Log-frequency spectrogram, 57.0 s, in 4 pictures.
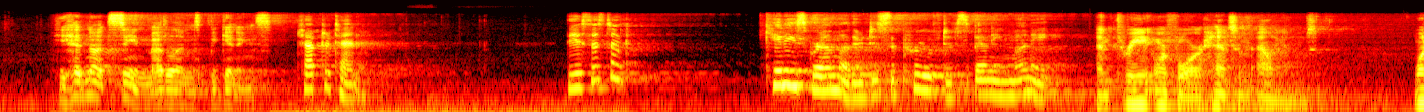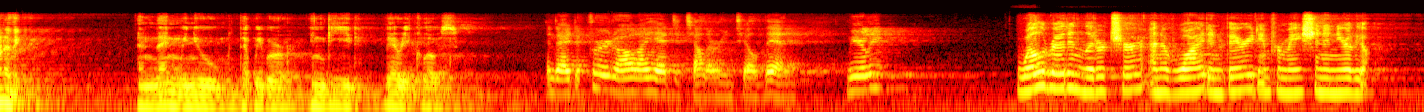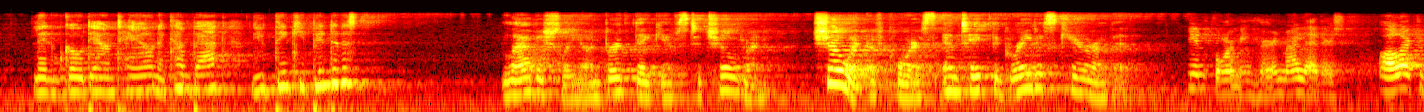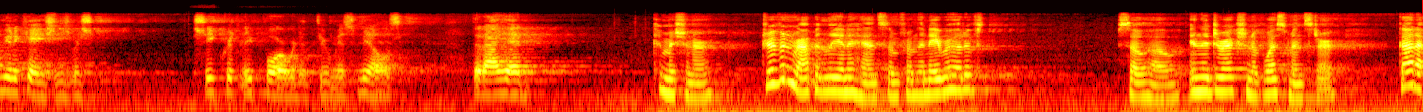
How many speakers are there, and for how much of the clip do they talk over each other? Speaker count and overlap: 8, no overlap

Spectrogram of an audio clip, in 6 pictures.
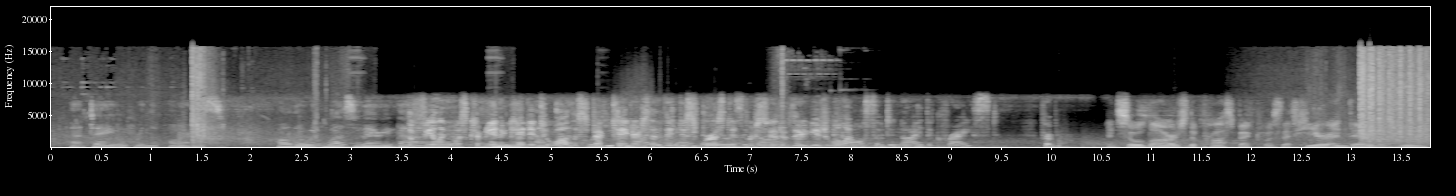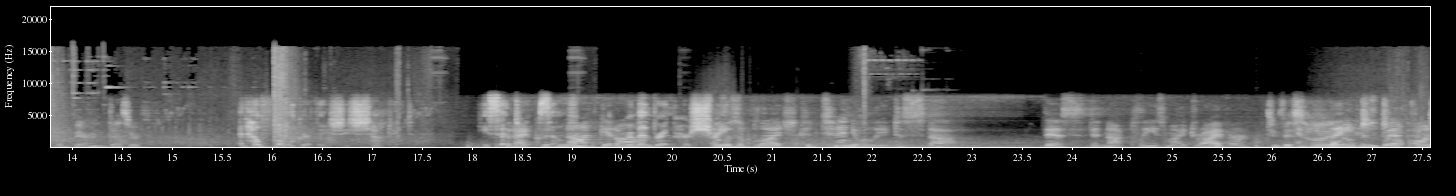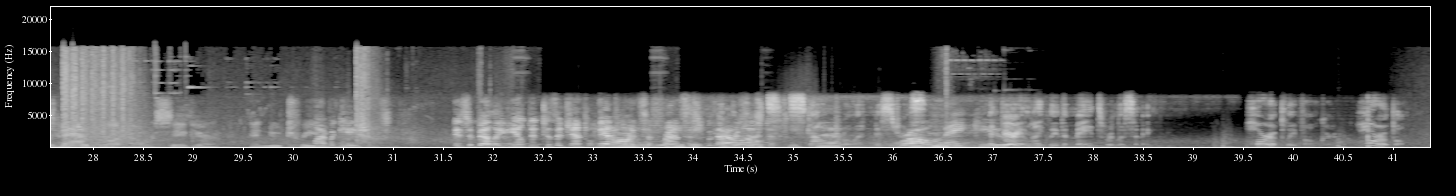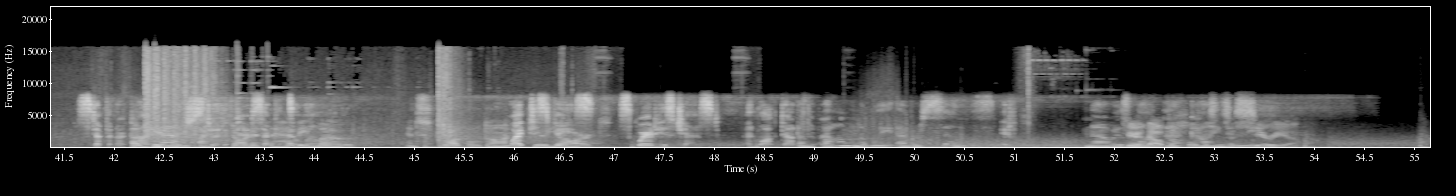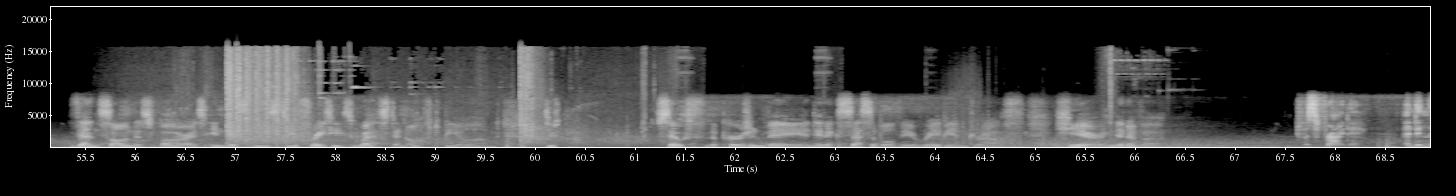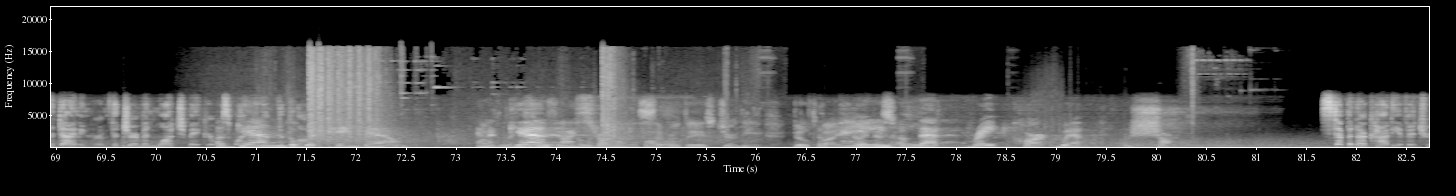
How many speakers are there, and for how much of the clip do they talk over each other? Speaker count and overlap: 6, about 31%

